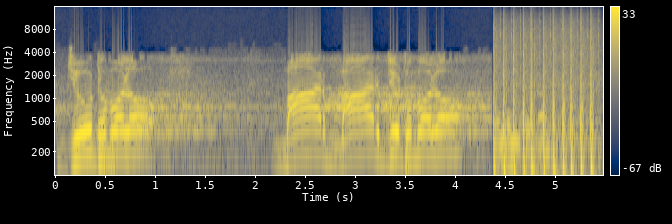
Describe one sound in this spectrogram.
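An older man speaks with emphasis into a microphone through loudspeakers.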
